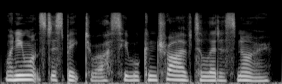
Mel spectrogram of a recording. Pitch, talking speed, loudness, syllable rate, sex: 190 Hz, 300 wpm, -18 LUFS, 6.1 syllables/s, female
